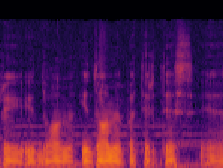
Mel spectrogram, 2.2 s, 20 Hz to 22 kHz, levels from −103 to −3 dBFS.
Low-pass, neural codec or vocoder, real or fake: 14.4 kHz; none; real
